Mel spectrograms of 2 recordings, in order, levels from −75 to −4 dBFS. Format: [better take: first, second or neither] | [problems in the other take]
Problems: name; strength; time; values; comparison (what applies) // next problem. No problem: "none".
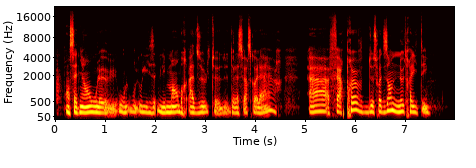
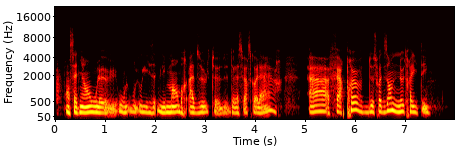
first | muffled; very; fading above 2 kHz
